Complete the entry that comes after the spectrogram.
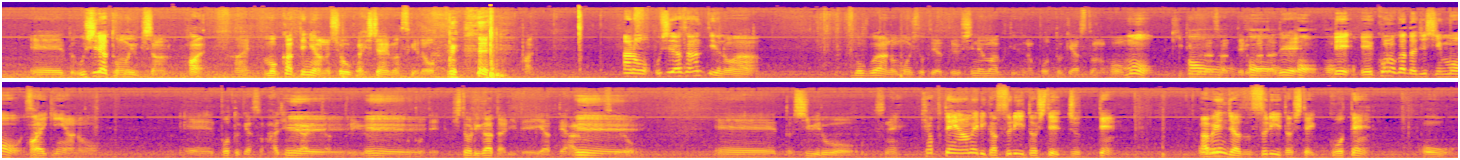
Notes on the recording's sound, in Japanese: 帰路車中で録音しておりますので、。一回表より雑音を多く拾っており。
